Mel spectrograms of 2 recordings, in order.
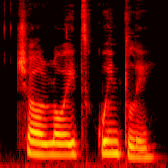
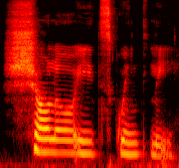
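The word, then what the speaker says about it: Xoloitzcuintli: So they also had a really, really cool relationship with dogs or companions called Zoloitzcuintil. I didn't say that right. – Yeah, I think it's Choloitzcuintli. – Oh god, Choloitzcuintli. – Yeah, the X is a ch sound.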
